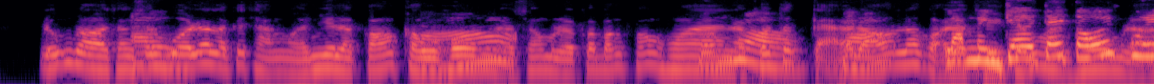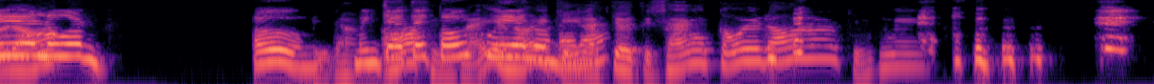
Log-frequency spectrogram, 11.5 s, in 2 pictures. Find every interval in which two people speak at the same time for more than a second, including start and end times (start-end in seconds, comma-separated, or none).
3.5-6.2, 7.3-8.8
